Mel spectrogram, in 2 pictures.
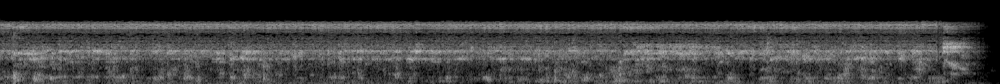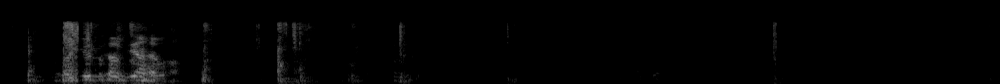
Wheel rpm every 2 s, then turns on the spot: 160, 160, 160, 160, 160, 20, 0, 0, 0, 0.
none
